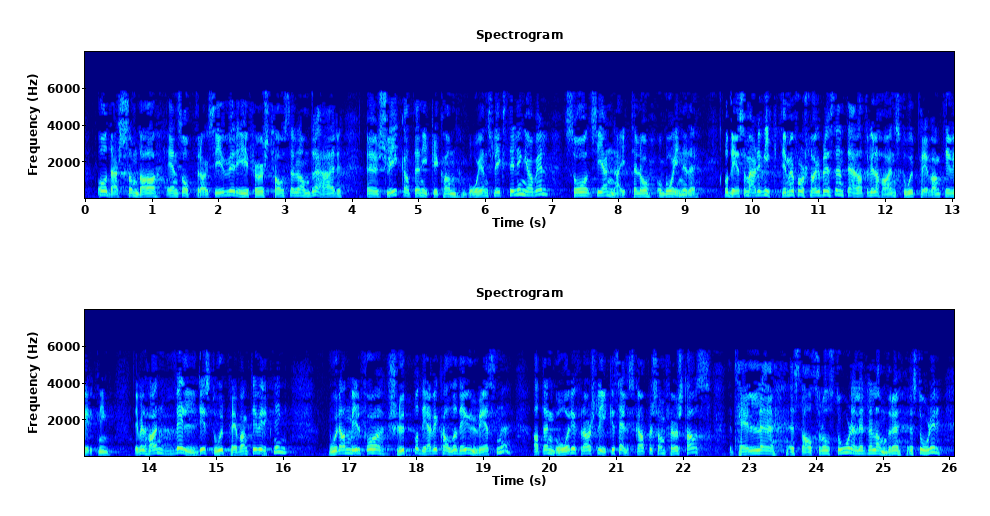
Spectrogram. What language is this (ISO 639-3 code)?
nob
